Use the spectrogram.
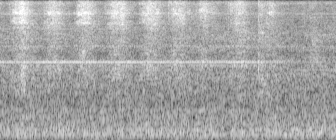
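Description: A fork scraping frozen honey granita, repeated rhythmic rasping strokes close up over a steady background hiss.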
